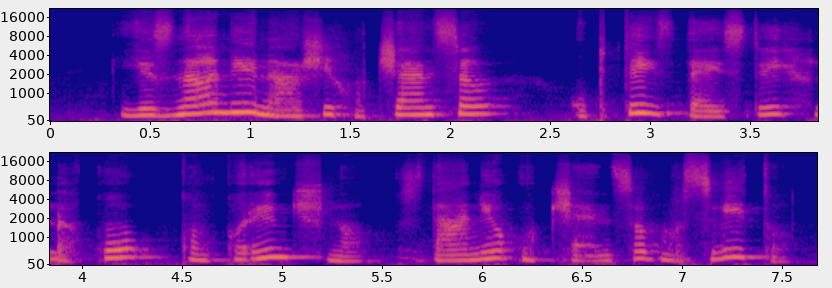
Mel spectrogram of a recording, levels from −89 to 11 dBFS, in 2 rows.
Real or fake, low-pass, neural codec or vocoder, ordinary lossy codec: fake; none; codec, 44.1 kHz, 2.6 kbps, DAC; none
